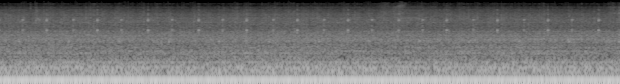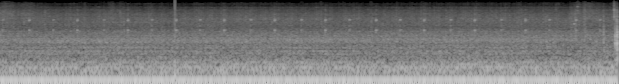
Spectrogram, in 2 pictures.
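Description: Semi truck's diesel engine idling steadily, heard from inside the cab as a constant low hum, with a faint regular ticking over it.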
